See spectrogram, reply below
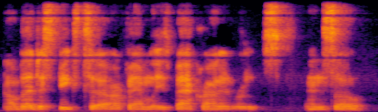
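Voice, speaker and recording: A man's voice: sits low, steady tone, moderate pace, sharp tone, low-quality recording. A man from Tennessee, a podcast guest who talks in a friendly way with hesitant fillers. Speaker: interview guest, nonprofit vice chair. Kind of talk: casual interview chat.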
